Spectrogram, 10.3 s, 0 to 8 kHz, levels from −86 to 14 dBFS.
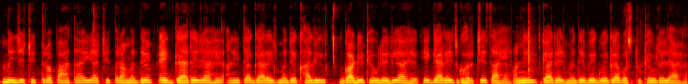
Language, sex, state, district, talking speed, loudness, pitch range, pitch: Marathi, female, Maharashtra, Solapur, 175 wpm, -21 LUFS, 190-205 Hz, 195 Hz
